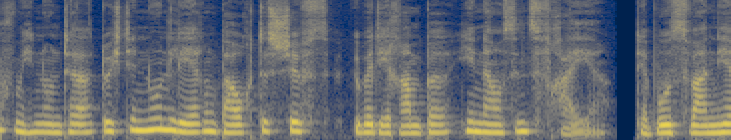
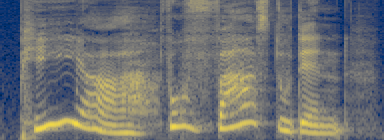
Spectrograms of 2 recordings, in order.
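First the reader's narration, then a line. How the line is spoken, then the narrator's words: Excited question. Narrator (German): fragte Frau Winkler aufgeregt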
